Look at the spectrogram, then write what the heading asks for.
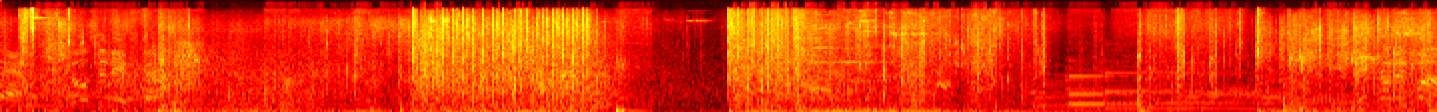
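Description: Gunfire in the battle royale shooter Warzone, bursts of rapid automatic shots with booms in a busy combat mix, a brief quiet gap midway and game voice callouts.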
